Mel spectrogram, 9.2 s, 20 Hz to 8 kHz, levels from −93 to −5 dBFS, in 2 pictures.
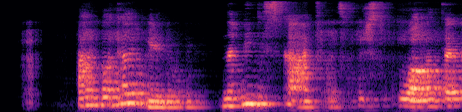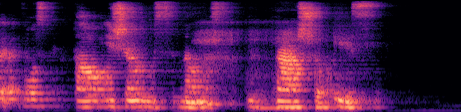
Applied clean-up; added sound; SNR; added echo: neural mask model DeepFilterNet 3.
